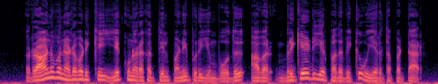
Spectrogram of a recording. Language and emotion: Tamil, neutral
